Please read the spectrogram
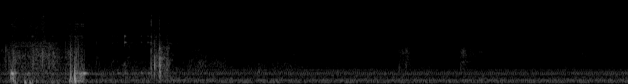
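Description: A few brief rustles and taps as a plastic ruler is laid down on a sheet of pattern paper, all within the first two seconds, then only a faint steady hum.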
